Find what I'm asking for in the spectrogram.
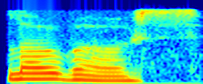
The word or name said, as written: Lobos, Point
